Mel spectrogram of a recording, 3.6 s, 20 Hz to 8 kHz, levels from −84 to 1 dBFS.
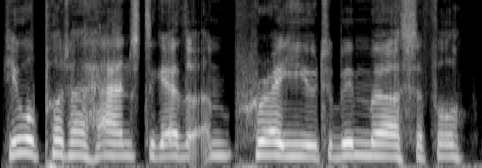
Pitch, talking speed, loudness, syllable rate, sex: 170 Hz, 200 wpm, -18 LUFS, 4.7 syllables/s, male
